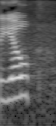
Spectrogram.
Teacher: قاف پیش قو، لام واو پیش لو، قلو، با یا دو پیش بوئی، قلوبوئی، یا واو زبر یو، اب یہاں ہم یا واو زبر یو کو دیکھیں، یتکلمون میں ہم نے منہ کو کھینچا تھا کیونکہ واو ساکن سے پہلے پیش آ گیا تھا تو وہ واو مدہ بن گیا تھا، اور یومئذ میں واو ساکن سے پہلے زبر آ گیا تو یہ واو لین ہے، اور لین کو کھینچ کر نہیں پڑھتے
